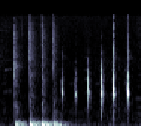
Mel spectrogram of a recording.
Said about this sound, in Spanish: El chiste es de que llega un señor y toca la puerta.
